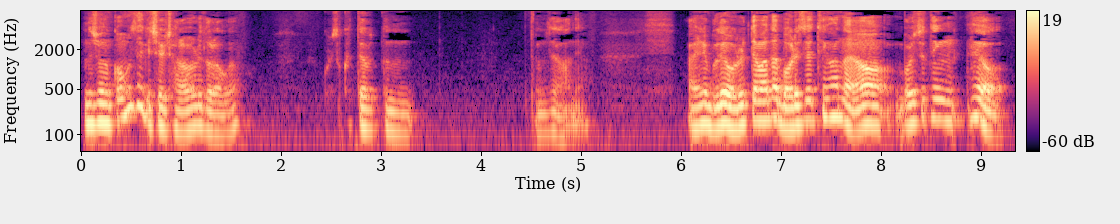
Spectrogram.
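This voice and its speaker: A man, a band musician, chatting casually on his live stream and reading viewer comments aloud, his sentences trailing off softly at the ends. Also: mid-range voice, a little fast, pauses often, slightly rough.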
